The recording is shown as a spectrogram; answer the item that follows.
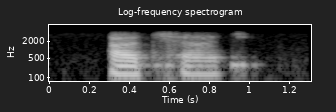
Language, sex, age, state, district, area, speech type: Urdu, male, 18-30, Delhi, South Delhi, urban, conversation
